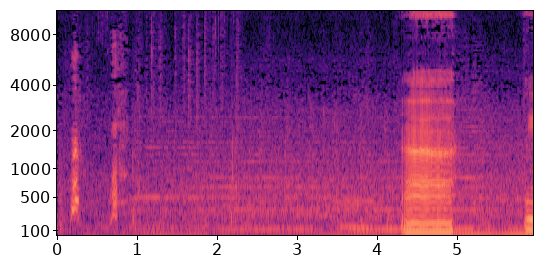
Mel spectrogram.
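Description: Dog in Fallout 4 giving two short yips near the start, then a louder burst of barking and whimpering toward the end over quiet game ambience.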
